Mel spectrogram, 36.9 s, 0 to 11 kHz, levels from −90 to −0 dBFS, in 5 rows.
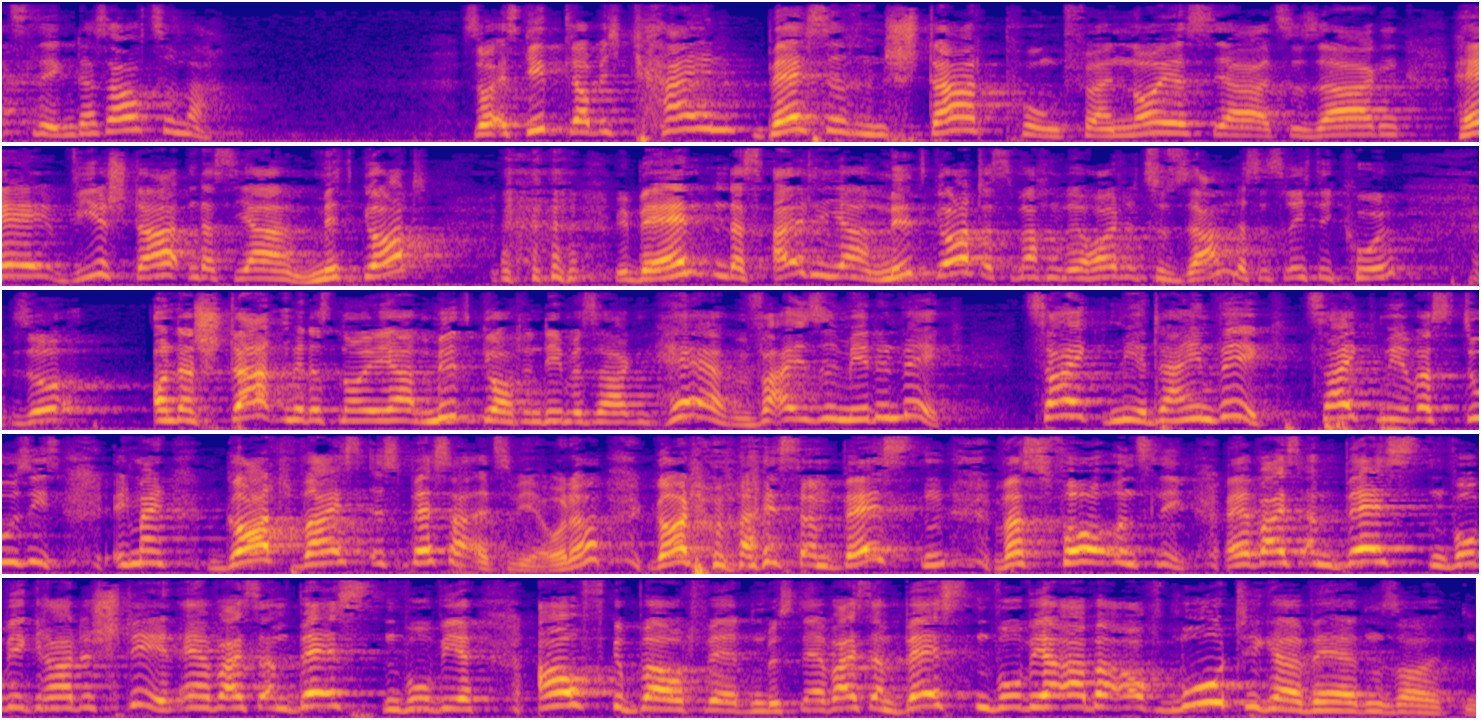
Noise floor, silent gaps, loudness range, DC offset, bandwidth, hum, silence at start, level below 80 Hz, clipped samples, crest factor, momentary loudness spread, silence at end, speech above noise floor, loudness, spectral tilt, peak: -58 dBFS; none; 5 LU; 0.2%; 10.5 kHz; none; 0 s; -46 dBFS; under 0.1%; 22 dB; 12 LU; 0 s; 36 dB; -21 LUFS; -3.5 dB/octave; 0 dBFS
